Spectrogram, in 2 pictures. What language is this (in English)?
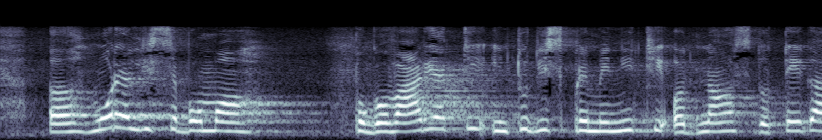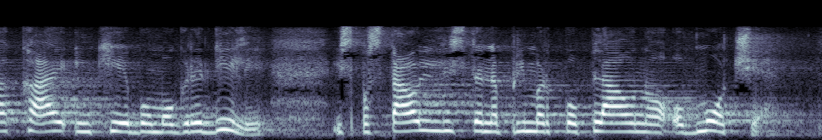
Slovenian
